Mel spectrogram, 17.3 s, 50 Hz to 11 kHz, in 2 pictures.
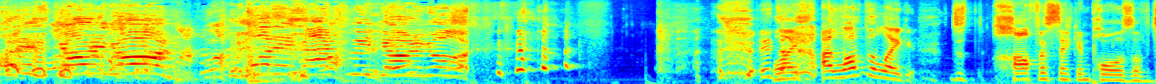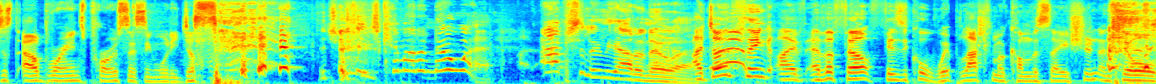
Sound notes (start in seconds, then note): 0.0 laughter; 2.7 laughing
